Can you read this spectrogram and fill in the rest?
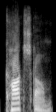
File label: "coxcomb", American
